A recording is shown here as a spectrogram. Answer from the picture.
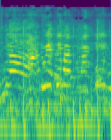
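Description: Several children's voices talking and calling out over one another, with music in the background.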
